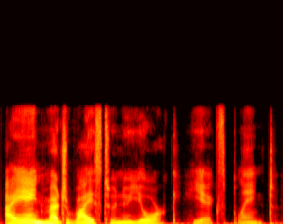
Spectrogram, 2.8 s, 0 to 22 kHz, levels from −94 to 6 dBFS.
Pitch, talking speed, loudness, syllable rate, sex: 170 Hz, 190 wpm, -17 LUFS, 4.3 syllables/s, female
